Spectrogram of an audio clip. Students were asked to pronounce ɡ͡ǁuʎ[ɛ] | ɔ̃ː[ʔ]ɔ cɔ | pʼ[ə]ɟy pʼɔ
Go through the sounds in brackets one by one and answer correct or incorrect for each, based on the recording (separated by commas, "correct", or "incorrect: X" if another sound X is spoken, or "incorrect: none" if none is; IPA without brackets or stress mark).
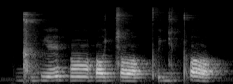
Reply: incorrect: ɛ̃, correct, correct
